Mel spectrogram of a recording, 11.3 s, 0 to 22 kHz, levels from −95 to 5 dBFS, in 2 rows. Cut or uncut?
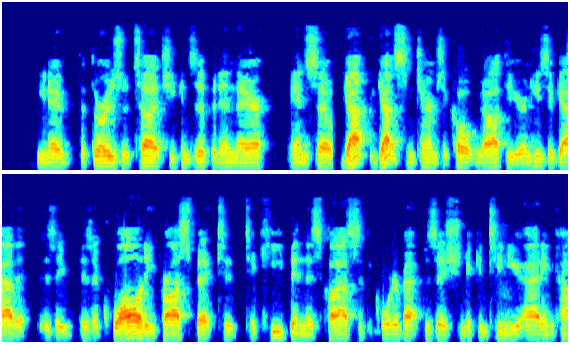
cut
